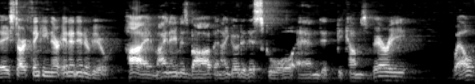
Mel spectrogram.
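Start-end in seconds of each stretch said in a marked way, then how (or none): 1.9-4.5 mock robotic monotone, lower pitch. Imitating a student at an interview in robot mode: imitating a robotic student voice. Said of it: "they go into robot mode".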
